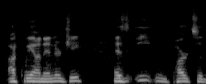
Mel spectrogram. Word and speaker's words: Aquion: Aquion Aquion is how I would pronounce that. Aquion Energy has eaten parts of the saltwater-based battery and lived to tell the tale.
